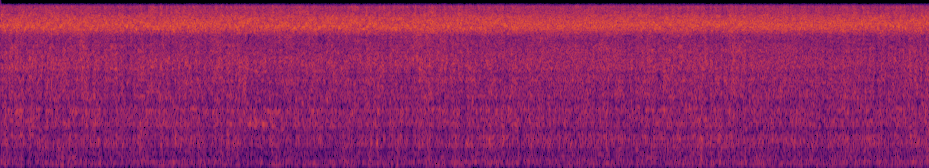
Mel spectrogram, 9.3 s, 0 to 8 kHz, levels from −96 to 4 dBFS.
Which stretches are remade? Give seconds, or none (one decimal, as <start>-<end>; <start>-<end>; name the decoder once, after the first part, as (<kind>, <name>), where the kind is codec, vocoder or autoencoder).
0.0-5.2 (vocoder, HiFi-GAN); 6.3-7.4; 8.5-9.3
